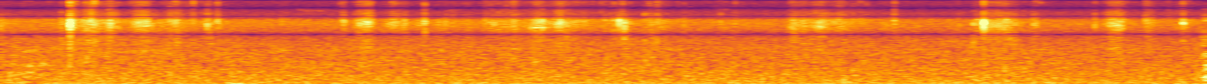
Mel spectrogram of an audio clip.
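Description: A fork poking holes in raw red potatoes: faint, irregular little clicks and taps scattered through a few seconds of quiet.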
